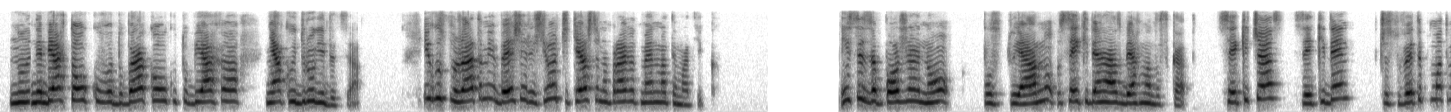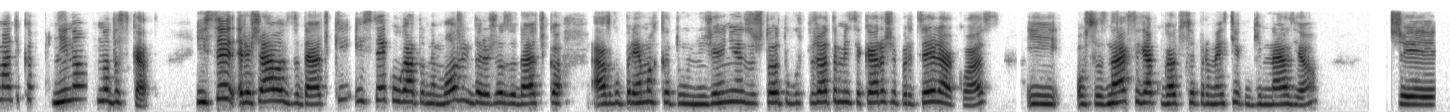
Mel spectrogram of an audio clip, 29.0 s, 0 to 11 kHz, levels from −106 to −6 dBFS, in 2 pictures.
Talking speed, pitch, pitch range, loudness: 160 wpm, 300 Hz, 270-335 Hz, -20 LUFS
